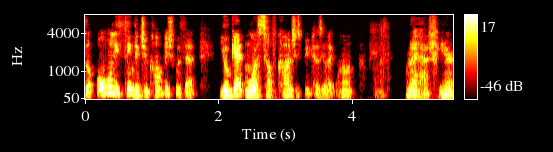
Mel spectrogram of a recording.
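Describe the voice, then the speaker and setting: Here is a man with a fairly high pitch and lively intonation. He has an unremarkable speaking voice. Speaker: storytelling coach. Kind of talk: interview.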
